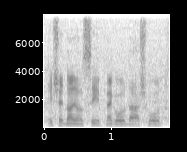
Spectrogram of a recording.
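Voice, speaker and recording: A man giving excited, openly partisan live play-by-play sports commentary as he roots for his team. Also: medium pitch. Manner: excited, breaking into shouted goal calls. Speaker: sports commentator of a water polo match. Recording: noisy live sports venue ambience.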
